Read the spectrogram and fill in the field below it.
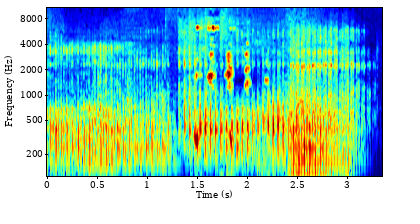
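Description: A big cat purring, a deep continuous rumble that pulses steadily and swells louder toward the end before cutting off, with a brief higher vocal sound partway through.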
